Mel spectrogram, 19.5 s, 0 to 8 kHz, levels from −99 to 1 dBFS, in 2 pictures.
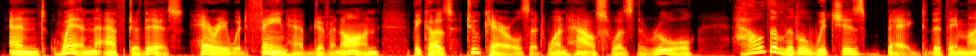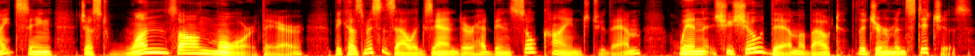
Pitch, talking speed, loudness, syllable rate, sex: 120 Hz, 155 wpm, -21 LUFS, 4.2 syllables/s, male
